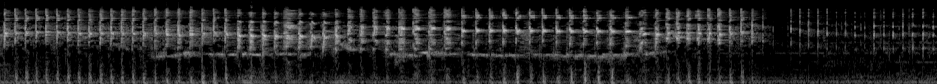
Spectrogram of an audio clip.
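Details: Indonesian lovebird pouring out a rapid, shrill twittering trill mixed with a few lower whistled notes, breaking off abruptly near the end before resuming softly.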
